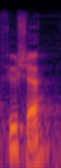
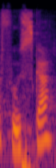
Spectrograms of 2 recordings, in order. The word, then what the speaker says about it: Fusca: upcoming crtc hearing martha i didn't know that my name was going to be so difficult to pronounce so it's martha fusca president and ceo of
